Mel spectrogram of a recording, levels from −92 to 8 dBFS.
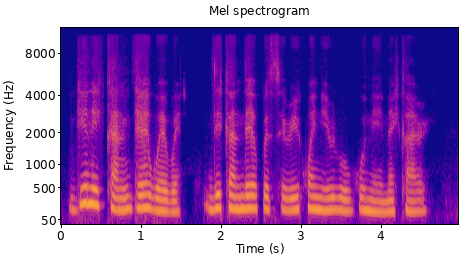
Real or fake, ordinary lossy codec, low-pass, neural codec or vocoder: fake; none; 10.8 kHz; codec, 16 kHz in and 24 kHz out, 0.6 kbps, FocalCodec, streaming, 2048 codes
